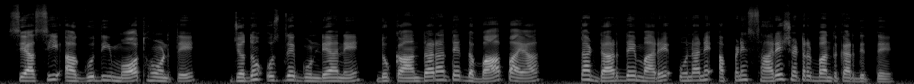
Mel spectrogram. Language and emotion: Punjabi, fearful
